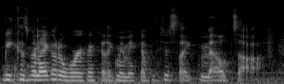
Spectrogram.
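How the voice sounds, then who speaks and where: A young woman co-hosting a laid-back podcast, her voice edged with vocal fry. She chats loosely, peppering every thought with fillers. A faint low ambience sits under the recording. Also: steady tone, quick pace, a little hiss or hum. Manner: chatty, lots of fillers and "like". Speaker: podcast co-host. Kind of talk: casual chat.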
